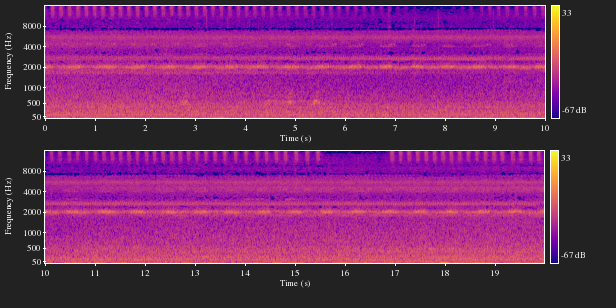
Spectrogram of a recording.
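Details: Outdoor evening chorus of crickets by a deck: rapid, regular high pulses run throughout, set against a fainter continuous tone and steady low-frequency noise.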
